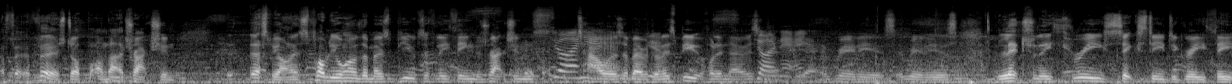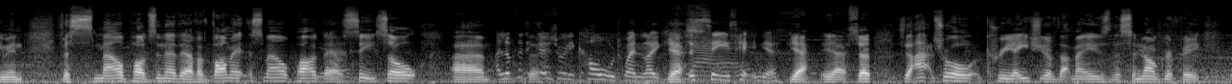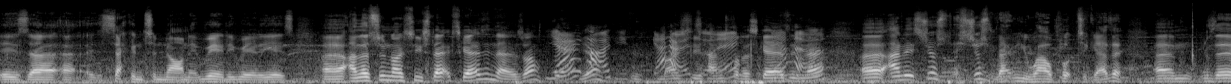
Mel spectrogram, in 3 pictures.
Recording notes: Scarefest at Alton Towers /On-location Review Episode 2023. We visit the Alton Towers resort as part of the Attraction Soure Scaremazing event to experience Scarefet 2023.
